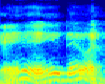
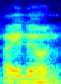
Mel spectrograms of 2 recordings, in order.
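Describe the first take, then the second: First: It is said in a friendly, chatty way. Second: It is said in a flat, curt way.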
